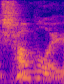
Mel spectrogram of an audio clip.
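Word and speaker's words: Cholmondeley: So is it actually pronounced Ford, or is there some complex English pronunciation that we just don't know? Ford. There are It's a like few- Chumley.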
